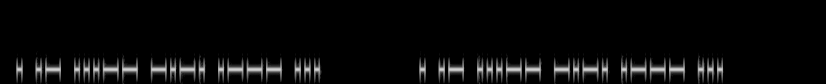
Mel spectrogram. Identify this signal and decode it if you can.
Morse code, heard as a keyed tone, about 25 wpm, 700 Hz. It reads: EA3CJS EA3CJS
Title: DXCC-100 Call Signs - 6 Characters - Repeated 2x - 25wpm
